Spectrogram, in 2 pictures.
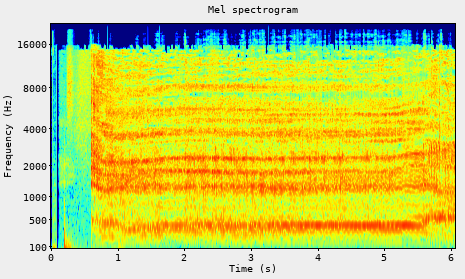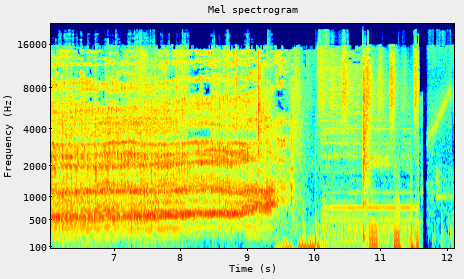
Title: most craziest Burps #Burp #funny #stupid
